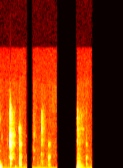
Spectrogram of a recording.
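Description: Keys on a computer keyboard being typed: a quick, uneven run of light clicks in the first second, then a single click about a second and a half in.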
